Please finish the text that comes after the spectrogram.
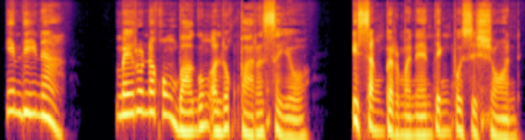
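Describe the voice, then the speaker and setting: A woman's voice: low-pitched, animated, moderate pace, mellow, dry recording, studio quality. Assured, earnest businessman acted by a woman. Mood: firm, earnest. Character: kind, decisive wealthy male businessman in a drama story.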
